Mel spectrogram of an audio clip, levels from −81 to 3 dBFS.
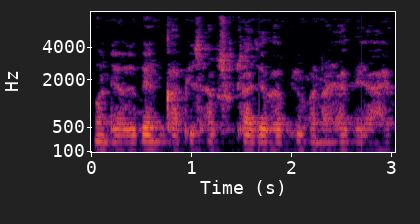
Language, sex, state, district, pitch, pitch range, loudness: Hindi, male, Uttar Pradesh, Etah, 115 Hz, 115-120 Hz, -32 LUFS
